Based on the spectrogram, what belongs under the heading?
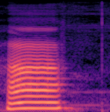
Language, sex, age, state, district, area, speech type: Urdu, male, 30-45, Telangana, Hyderabad, urban, read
